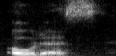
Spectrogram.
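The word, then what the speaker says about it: Ottis: say his name different it's spelled and looks like Otis but I've heard people say honest so I don't know I think I'm just gonna go with Otis both of the brothers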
